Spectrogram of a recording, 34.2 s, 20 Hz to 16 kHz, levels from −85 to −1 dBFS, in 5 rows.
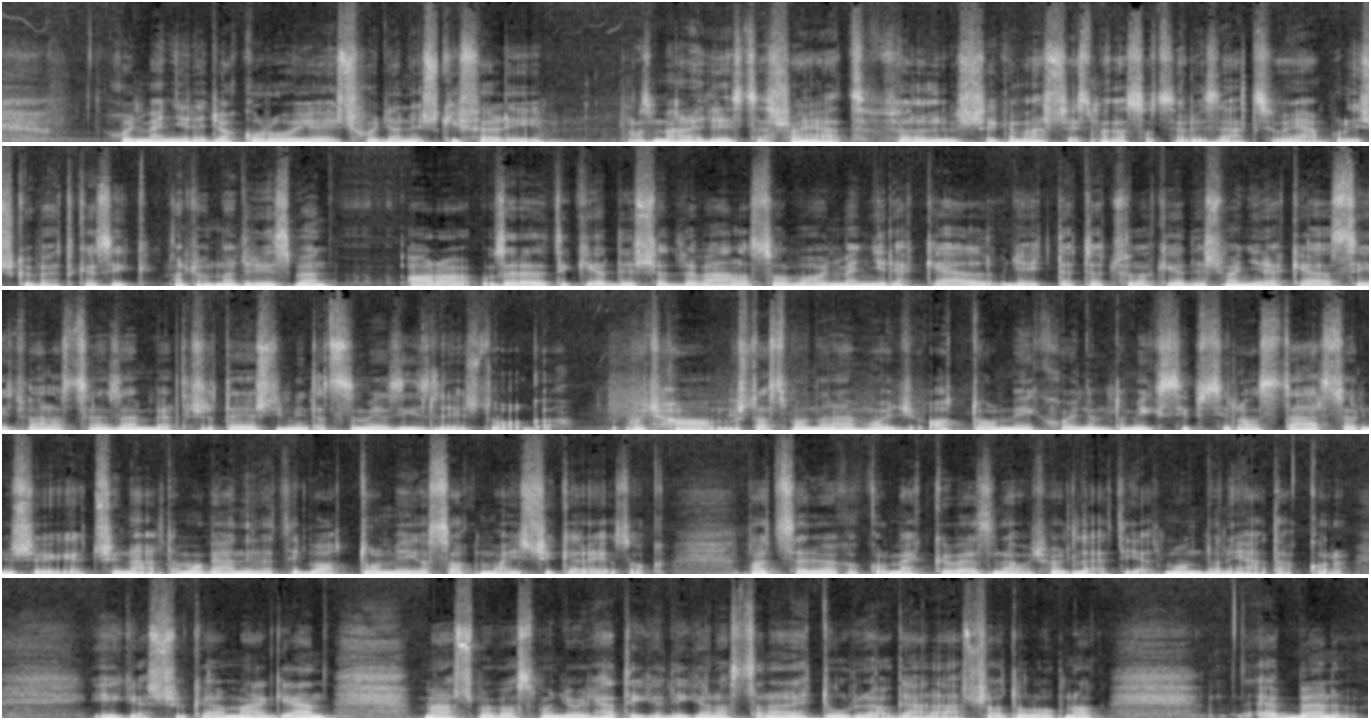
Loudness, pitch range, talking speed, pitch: -15 LUFS, 90-100 Hz, 175 wpm, 95 Hz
